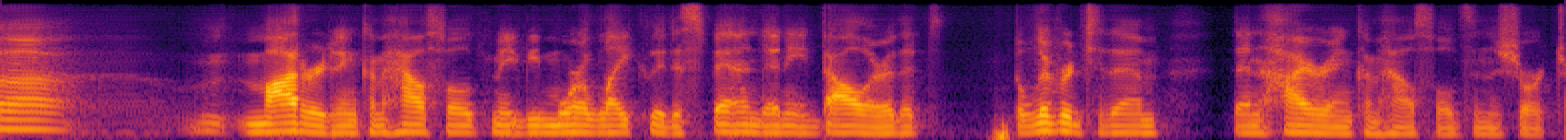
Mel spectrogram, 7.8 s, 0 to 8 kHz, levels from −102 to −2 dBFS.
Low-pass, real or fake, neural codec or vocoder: 7.2 kHz; fake; codec, 16 kHz, about 1 kbps, DyCAST, with the encoder's durations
